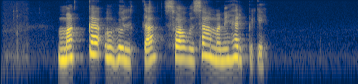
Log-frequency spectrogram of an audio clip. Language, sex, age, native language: Icelandic, female, 60-69, Icelandic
